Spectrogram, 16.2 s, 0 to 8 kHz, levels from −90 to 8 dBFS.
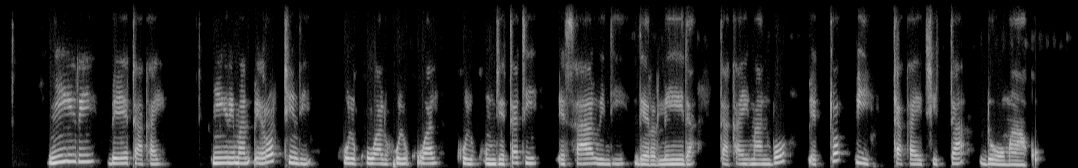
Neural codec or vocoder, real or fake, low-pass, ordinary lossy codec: vocoder, 22.05 kHz, 80 mel bands, Vocos; fake; 7.2 kHz; Opus, 32 kbps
